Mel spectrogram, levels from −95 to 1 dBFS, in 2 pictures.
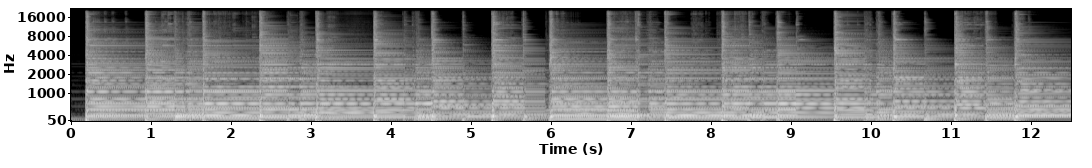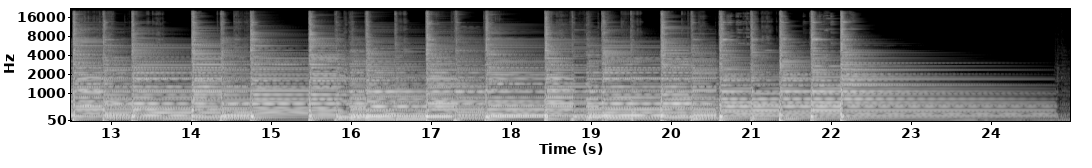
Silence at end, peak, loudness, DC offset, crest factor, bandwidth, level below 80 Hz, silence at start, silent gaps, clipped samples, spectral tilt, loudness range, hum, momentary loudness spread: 0.15 s; 0 dBFS; -18 LUFS; under 0.1%; 18 dB; over 20 kHz; -36 dBFS; 0.15 s; none; under 0.1%; -5 dB/octave; 2 LU; 50 Hz at -50 dBFS; 6 LU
